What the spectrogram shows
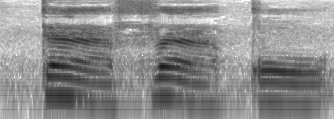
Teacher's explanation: Ta tak tebal, fa tak tebal, yang tebal ialah qaf ya.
